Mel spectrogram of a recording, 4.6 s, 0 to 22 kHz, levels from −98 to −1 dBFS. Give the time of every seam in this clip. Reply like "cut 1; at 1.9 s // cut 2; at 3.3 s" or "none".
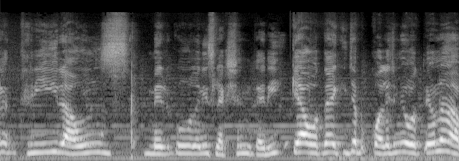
none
